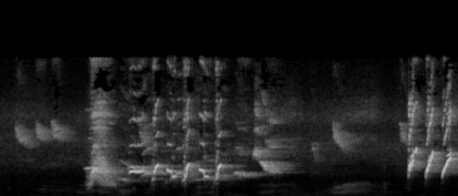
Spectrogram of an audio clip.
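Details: Varied leafbird song: a burst of rich chattering notes, then rapid rising whistled phrases, a short pause, and a quick trio of sharp high chirps to finish; greater green leafbird.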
